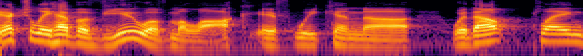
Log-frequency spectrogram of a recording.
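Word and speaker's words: Malok: Malak. Right. Official pronunciation confirmed. So Malak. if you hear anybody saying Malak, send them right here to the archive of this stream. Our design lead has told us it's Malak.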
